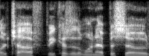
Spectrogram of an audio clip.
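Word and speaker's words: Toph: It rhymes with tough and it's it's hilarious.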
